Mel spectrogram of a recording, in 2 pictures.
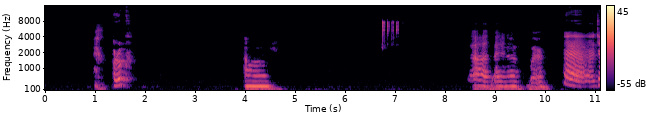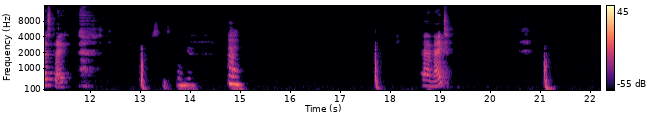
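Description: A young woman talks in short bursts over an online call.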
